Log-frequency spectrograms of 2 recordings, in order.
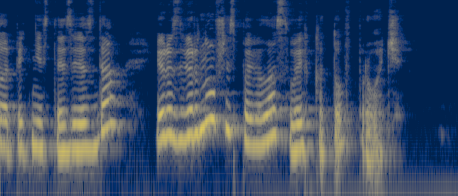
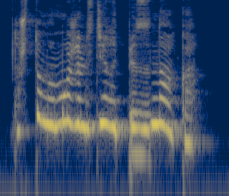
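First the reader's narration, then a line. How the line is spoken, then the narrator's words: Desperate squeak, small animal. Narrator (Russian): в отчаянии пискнула белочка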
